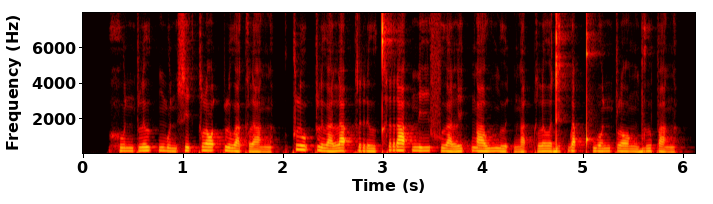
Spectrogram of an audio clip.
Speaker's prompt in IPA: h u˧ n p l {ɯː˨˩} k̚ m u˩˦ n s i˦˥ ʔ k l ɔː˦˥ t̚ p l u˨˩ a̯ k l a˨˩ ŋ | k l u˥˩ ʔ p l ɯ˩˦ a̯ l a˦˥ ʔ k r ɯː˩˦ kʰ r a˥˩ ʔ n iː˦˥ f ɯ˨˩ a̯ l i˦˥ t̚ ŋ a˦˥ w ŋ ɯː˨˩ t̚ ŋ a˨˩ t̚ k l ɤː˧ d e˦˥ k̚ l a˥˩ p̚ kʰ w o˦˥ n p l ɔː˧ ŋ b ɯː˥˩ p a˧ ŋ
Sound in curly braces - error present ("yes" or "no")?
yes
